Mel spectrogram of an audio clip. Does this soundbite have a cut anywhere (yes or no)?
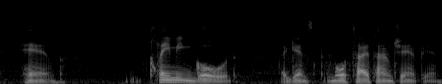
no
